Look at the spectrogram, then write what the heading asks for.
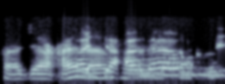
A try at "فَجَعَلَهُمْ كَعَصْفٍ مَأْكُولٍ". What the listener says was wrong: فجعل لام টান হবে না فجعلهم كعصف مأكول فجعل লামে টান হয়ে যাবে লামে টান হবে না فجعلهم كعصف مأكول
